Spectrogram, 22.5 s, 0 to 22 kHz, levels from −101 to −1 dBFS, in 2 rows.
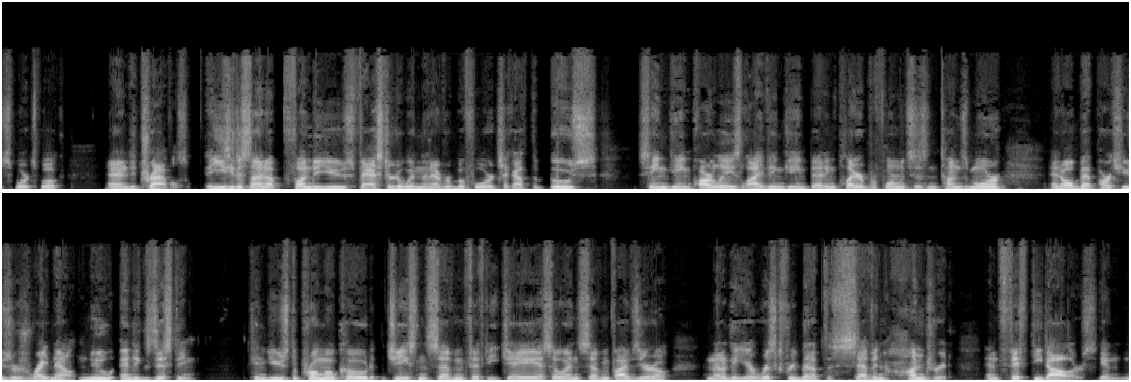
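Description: No technical faults occur anywhere in the speech, so there is nothing to describe in time order.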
